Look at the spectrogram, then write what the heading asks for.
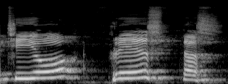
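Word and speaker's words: Theophrastus: देते हैं थियो फेस्टस कौन थियो फेस्टस कैसे उच्चारण करेंगे थियो फेस्टस क्या बोलेंगे थियो फेस्टस है ना बटनी का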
